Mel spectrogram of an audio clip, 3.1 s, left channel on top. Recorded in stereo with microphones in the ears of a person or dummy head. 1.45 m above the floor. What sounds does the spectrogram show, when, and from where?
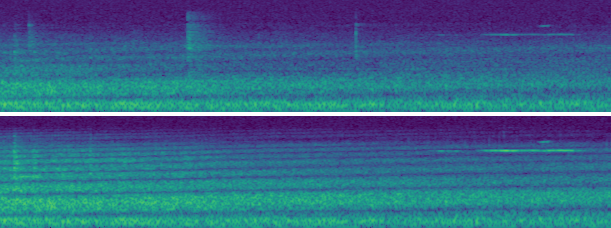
0.0 s a vehicle: 70° right (ahead or behind); by 3.1 s 60° right (ahead or behind)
